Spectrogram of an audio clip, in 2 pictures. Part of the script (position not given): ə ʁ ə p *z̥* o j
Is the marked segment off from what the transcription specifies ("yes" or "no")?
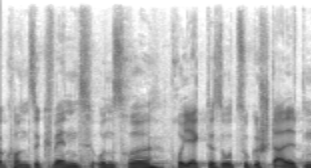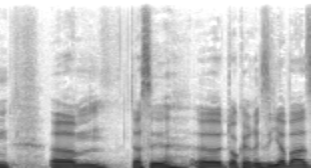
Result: yes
